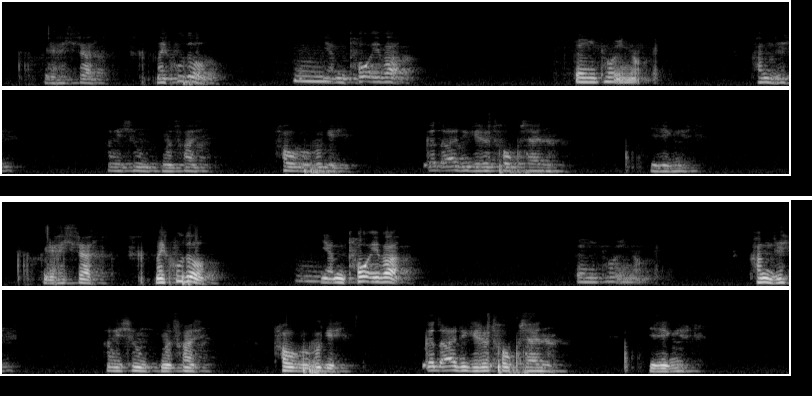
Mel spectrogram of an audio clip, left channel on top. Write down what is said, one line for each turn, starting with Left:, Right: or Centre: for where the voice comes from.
Right: ꯀꯔꯤ ꯍꯥꯏꯁꯤꯔꯥ ꯃꯩꯈꯨꯗꯣ
Left: ꯎꯝ
Right: ꯌꯥꯝ ꯊꯣꯛꯑꯦꯕ
Left: ꯀꯩ ꯊꯣꯛꯏꯅꯣ
Right: ꯈꯪꯗꯦ ꯑꯩꯁꯨꯝ ꯉꯁꯥꯏ ꯊꯧꯔꯨꯕꯒꯤ ꯀꯗꯥꯏꯗꯒꯤꯔꯣ ꯊꯣꯛꯄꯁꯦ ꯍꯥꯏꯅ ꯌꯦꯡꯉꯤ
